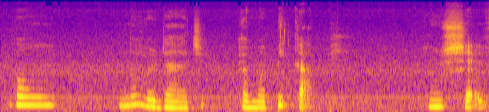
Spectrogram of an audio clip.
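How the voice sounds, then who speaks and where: Extremely unhurried delivery, normal rise and fall in pitch, and clearly audible noise behind it. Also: woman. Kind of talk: novel reading.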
